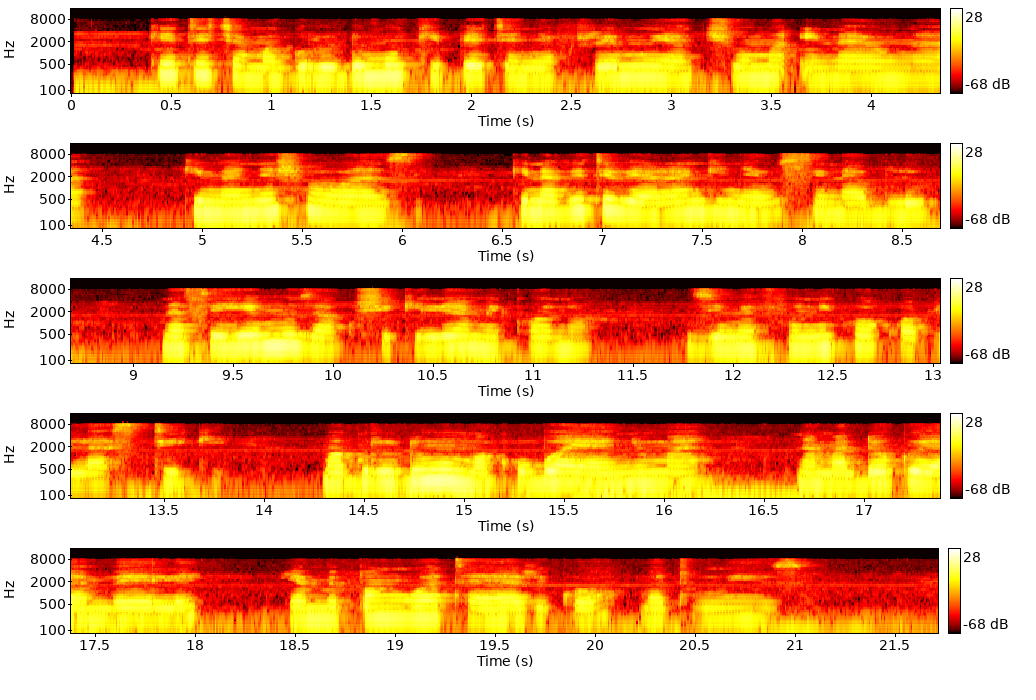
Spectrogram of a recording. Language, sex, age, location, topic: Swahili, female, 18-24, Nairobi, health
